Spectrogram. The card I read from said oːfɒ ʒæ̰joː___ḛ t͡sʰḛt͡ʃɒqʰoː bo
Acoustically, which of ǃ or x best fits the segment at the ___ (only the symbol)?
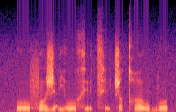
x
